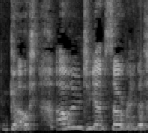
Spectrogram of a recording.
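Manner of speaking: high, loud, shrieking mock of an annoying person; mock the try-hard random type, laughing. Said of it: "don't be the annoying person".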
